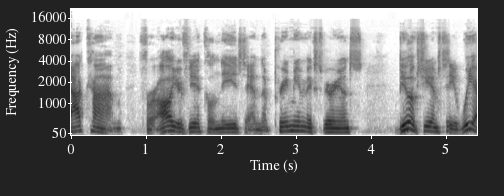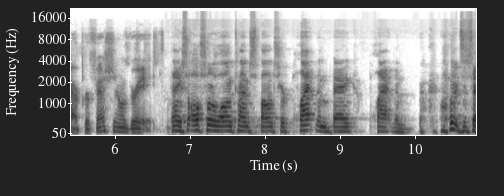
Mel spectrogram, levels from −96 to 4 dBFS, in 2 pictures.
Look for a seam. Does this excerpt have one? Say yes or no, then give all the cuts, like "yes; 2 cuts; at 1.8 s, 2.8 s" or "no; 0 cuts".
no; 0 cuts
